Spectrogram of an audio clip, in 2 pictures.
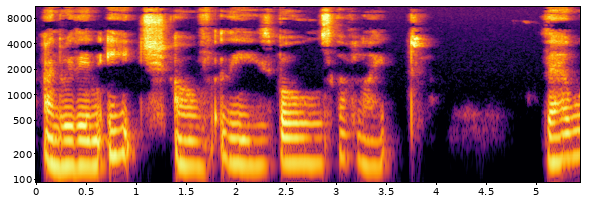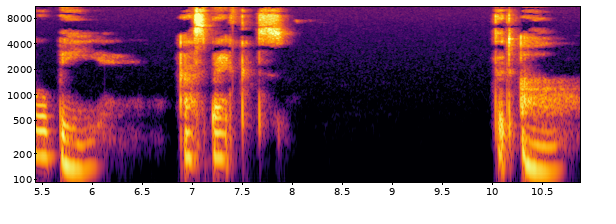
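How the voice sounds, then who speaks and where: A woman with a low, very dark and mellow voice leads a guided hypnosis meditation. She speaks extremely slowly in short, soothing phrases with long pauses, softly breathy and often sinking into a whisper. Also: low-quality recording. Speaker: hypnotherapist guiding relaxation.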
